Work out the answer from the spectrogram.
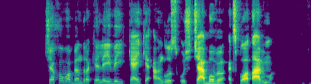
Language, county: Lithuanian, Kaunas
